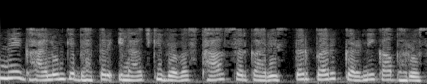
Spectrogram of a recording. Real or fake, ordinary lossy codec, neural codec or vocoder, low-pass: real; none; none; 5.4 kHz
